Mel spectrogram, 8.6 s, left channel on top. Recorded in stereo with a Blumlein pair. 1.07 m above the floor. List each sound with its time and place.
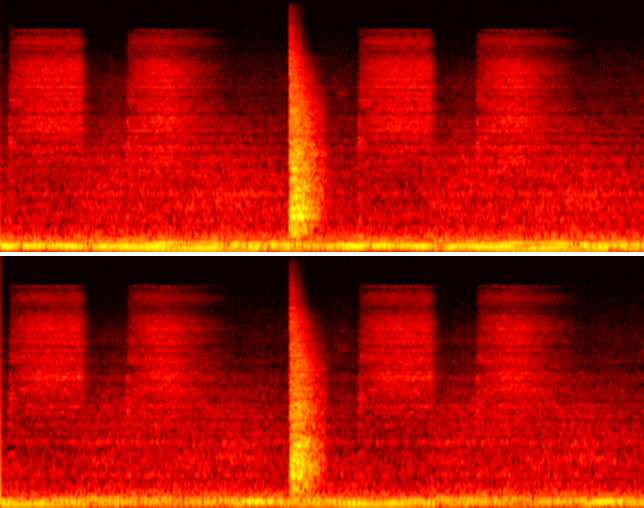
0.0 s a machine running: 65° left, 1.1 m
3.8 s a gunshot: 60° left, 1.1 m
